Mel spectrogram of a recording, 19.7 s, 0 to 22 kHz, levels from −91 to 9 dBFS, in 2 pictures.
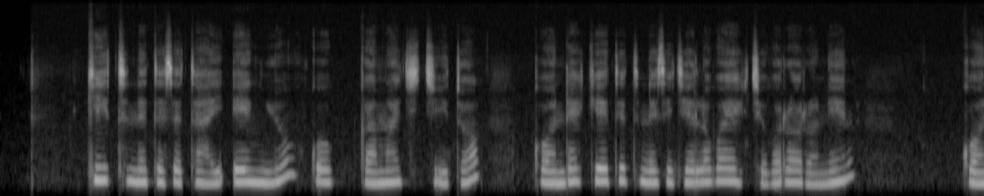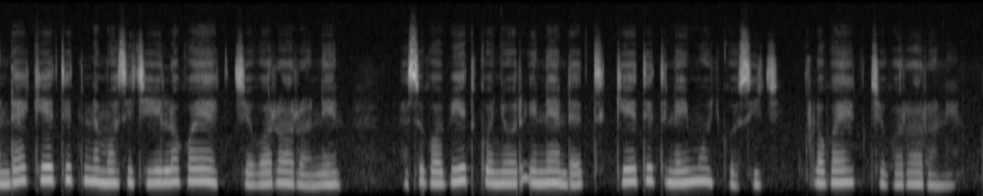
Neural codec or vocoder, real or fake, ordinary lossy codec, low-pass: none; real; none; none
